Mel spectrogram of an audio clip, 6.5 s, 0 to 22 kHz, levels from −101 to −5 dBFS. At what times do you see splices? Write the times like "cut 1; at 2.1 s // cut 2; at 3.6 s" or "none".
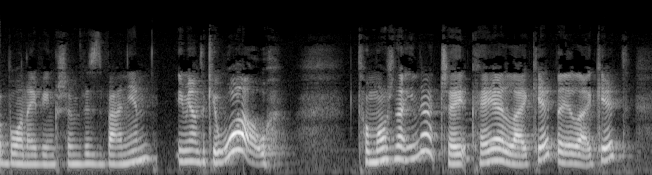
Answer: cut 1; at 1.6 s // cut 2; at 4.7 s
